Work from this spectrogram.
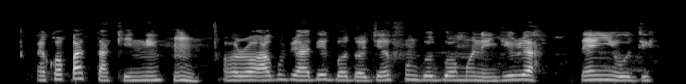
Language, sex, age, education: Yoruba, female, 46-60, secondary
